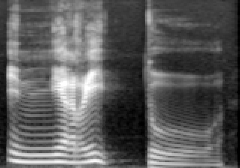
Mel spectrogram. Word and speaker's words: Iñárritu: his new movie with Alejandro Iñárritu. Which is how you pronounce it. I actually would pronounce that with the accents and stuff.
